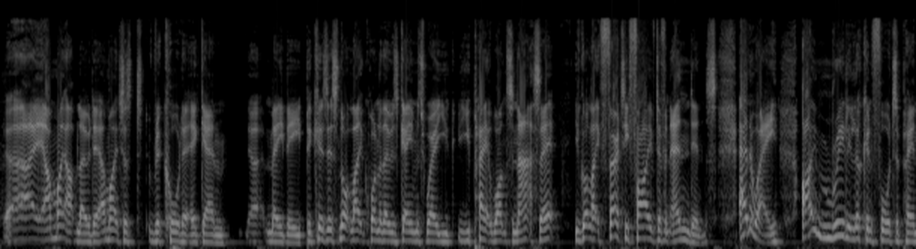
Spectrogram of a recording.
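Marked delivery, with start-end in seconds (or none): none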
